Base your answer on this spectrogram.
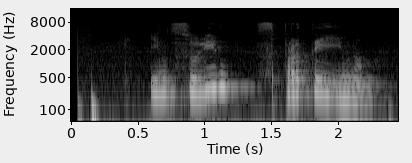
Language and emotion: Russian, neutral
